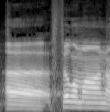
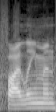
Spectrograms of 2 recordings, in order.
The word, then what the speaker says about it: Philemon: The others, Ephesians, Colossians, and Philemon or Philemon, however you want to. Just don't say Philemon, please. I pronounce Philemon.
